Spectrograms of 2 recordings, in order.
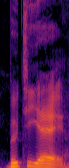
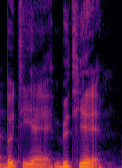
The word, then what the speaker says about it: Boutilier: And so how do we say this name again? – Boutilier. – Yeah, Boutilier.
